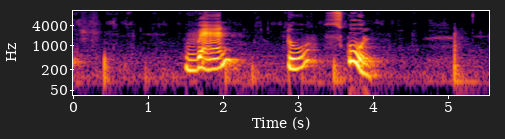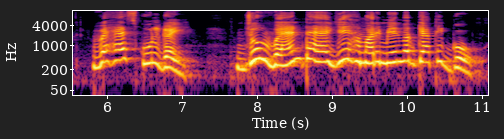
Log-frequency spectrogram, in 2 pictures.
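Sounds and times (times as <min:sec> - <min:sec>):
marker tapping whiteboard: 0:00.0 - 0:05.4
marker squeaking on whiteboard: 0:00.0 - 0:06.7
woman speaking: 0:01.5 - 0:04.2, 0:05.8 - 0:11.0.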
